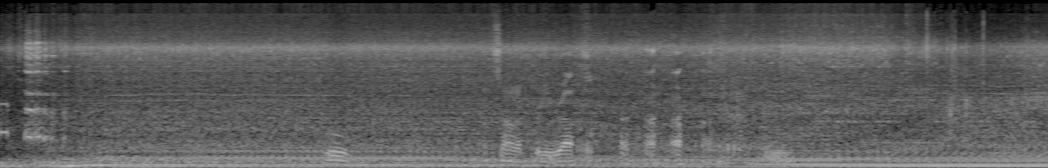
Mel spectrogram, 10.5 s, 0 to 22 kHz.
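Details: 2000 Ford Taurus, first start after intake manifold gasket replacement with fuel primed: the engine catches and settles into an uneven, lumpy idle with a low drone; running rough, cause not yet found.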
